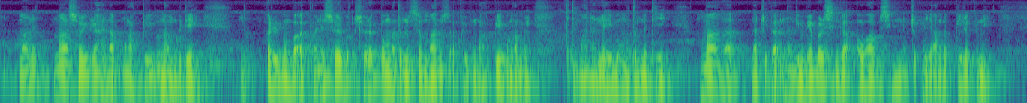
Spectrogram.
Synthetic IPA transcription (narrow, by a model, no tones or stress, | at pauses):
manɐmasojɡɾaɦajnɐŋak̚pibɐŋɐmɾɐde | n | kɐɾiɡumbɐ̰ʔɐ̰kʰojnɐssoɾɐk̚pɐmɐtɐmdɐsumanɐsṵɐ̰kʰojbɐŋak̚piɐbɐŋɐmaj | ɐdumanɐlɐjbɐmɐtɐmdɐdi | maɡɐnɐtɾɐɡɐ̰nɐŋɡimembɐɾsiŋɡɐ̰ɐwabɐsiŋnɐtɾɐɡɐjamnɐpiɾɐk̚ːɐni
